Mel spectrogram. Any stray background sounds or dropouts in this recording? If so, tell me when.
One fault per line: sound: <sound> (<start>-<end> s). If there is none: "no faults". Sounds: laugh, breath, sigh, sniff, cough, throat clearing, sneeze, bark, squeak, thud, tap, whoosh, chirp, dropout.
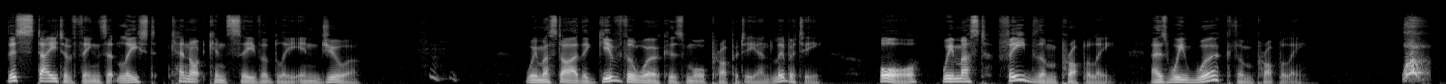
sound: laugh (4.2-4.6 s)
sound: bark (14.0-14.3 s)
